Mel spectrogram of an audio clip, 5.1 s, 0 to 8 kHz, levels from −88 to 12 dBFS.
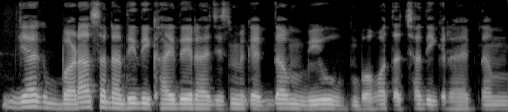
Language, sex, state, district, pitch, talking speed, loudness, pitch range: Hindi, male, Chhattisgarh, Korba, 115 Hz, 210 wpm, -23 LUFS, 105-120 Hz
